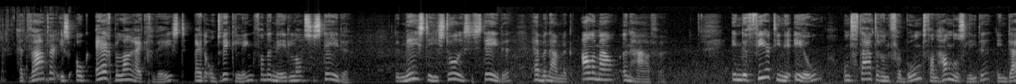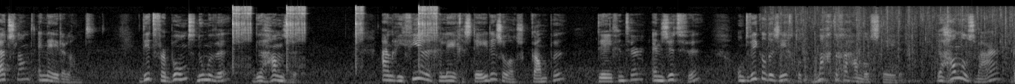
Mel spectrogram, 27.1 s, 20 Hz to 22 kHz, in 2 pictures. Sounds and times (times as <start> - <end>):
Speech: 0.2 - 8.9, 9.8 - 14.8, 15.4 - 17.6, 18.6 - 27.0.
